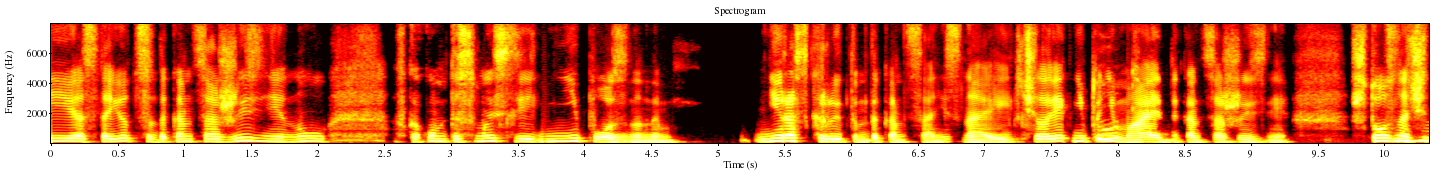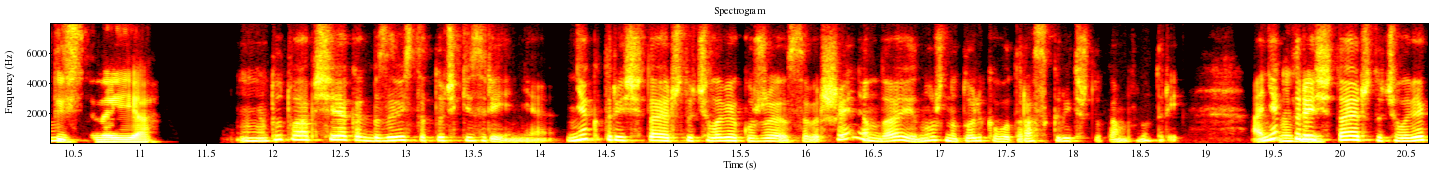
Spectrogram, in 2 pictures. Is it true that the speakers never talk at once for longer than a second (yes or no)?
yes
